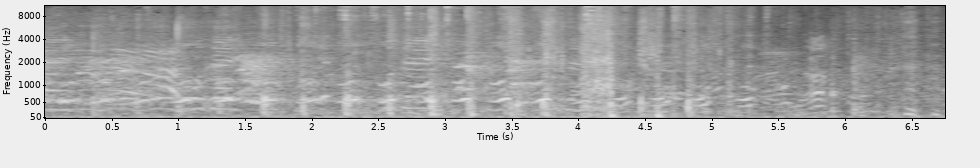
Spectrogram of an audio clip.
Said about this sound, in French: Un cheval qui essaye de s'échapper. Oui. C'est bon, là, ils l'ont calmé.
